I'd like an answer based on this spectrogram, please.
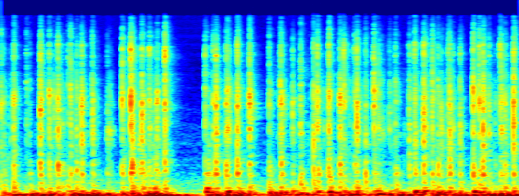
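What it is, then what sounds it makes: Plastic computer keyboard being typed on. Fast typing with long nails of both hands on a full-size plastic backlit computer keyboard makes a dense run of quick, short clicks and taps that stop briefly near the two-second mark and then resume. Each keystroke dies away almost instantly over a steady low rumble.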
